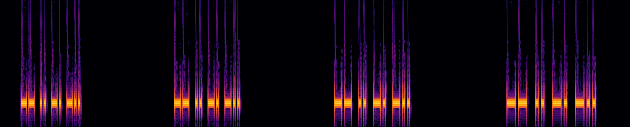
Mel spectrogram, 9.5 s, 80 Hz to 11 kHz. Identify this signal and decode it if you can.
Morse code, heard as a keyed tone, about 39 wpm, 700 Hz. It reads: MIND MIND MIND MIND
